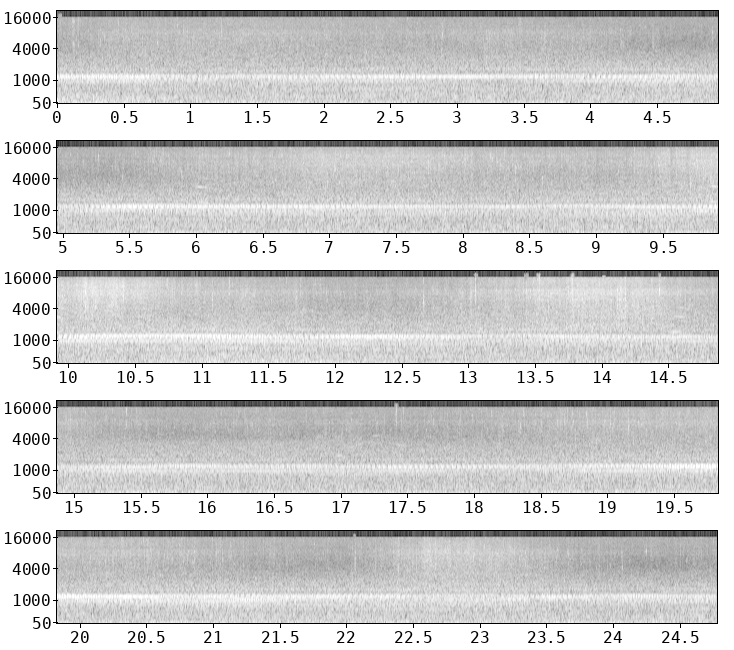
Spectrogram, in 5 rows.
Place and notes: Port de Plaisance des Sablons, Saint-Malo, France - Arrival of the ferry at the Saint-Malo seaport 02
Arrival of the ferry at the Saint-Malo seaport
Nice weather, sunny, no wind, calm and quiet sea.
Recorded from the jetty with a H4n in stereo mode.
Motors from the ferry.
Machines from the ramp for passengers.
People passing by, adults and kids talking.
Ramp for passengers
